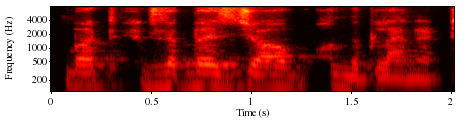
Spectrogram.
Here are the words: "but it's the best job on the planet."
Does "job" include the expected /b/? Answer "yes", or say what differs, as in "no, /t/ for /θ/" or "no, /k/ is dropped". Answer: yes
